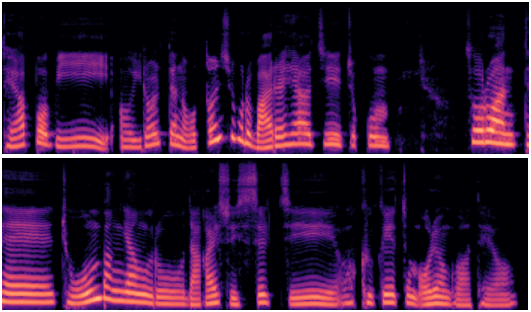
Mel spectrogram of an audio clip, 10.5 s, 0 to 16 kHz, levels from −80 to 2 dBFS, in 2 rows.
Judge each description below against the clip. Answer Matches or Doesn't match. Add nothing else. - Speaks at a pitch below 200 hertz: Matches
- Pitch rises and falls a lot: Matches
